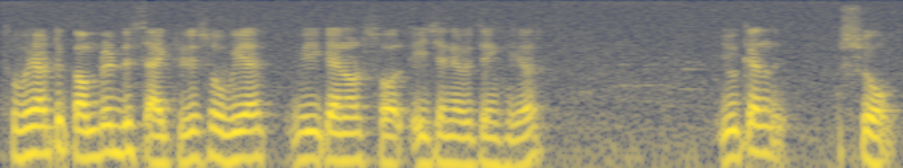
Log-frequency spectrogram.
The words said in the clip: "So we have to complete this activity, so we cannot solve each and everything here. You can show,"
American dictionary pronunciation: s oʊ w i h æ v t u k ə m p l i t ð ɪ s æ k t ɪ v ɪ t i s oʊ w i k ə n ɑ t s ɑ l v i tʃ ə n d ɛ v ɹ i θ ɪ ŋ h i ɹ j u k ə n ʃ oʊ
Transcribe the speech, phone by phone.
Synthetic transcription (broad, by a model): s oʊ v i h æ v t u k ə m p l i t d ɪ s æ k t ɪ v ɪ t i s oʊ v i k ə n ɑ t s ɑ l i tʃ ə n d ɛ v ɹ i t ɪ ŋ h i ɹ j u k ə n ʃ oʊ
